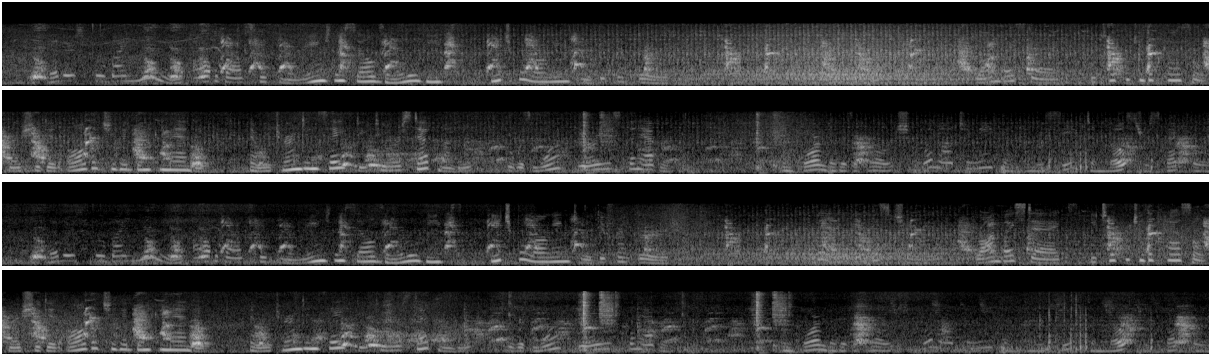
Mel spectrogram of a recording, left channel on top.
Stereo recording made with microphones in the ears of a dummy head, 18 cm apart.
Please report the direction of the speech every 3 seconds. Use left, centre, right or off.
left, centre, right, right, centre, left, left, left.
